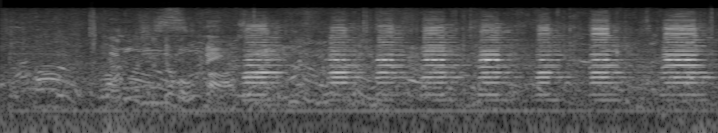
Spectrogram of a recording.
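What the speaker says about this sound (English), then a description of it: "Honking the Border Services horn." Several honks from a Border Services vessel horn at Toronto's Billy Bishop island airport waterfront ring out in repeated blasts over steady background crowd chatter and a low hum.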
